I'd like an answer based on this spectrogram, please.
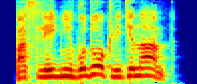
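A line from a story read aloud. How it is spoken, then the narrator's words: Helmsman shouting. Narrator (Russian): закричал рулевой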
